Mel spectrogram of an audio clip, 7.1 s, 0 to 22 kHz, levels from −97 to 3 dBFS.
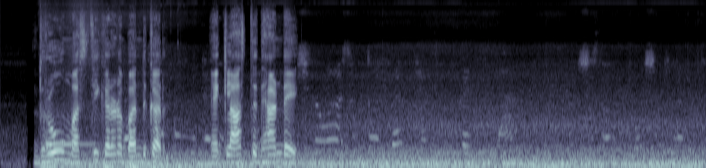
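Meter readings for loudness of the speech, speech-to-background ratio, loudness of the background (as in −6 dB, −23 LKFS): −27.5 LKFS, 5.5 dB, −33.0 LKFS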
